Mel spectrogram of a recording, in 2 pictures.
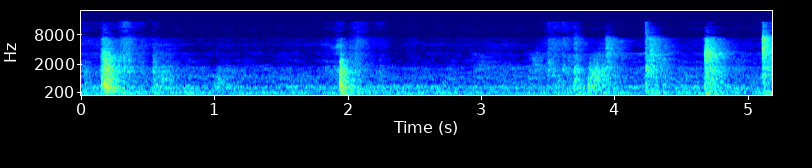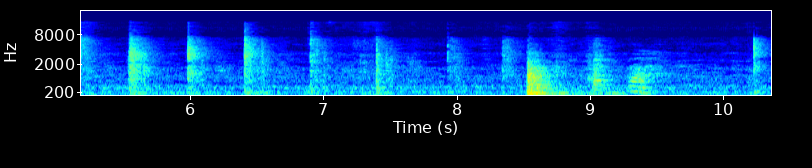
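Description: Kitchen cupboard doors and things being handled: a knock at the start and another about two seconds in, a run of light clicks about two a second, and a loud thump near the end.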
